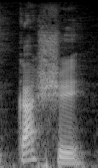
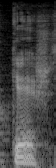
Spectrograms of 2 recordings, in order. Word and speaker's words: cache: entra a memória Cash esse termo vem do francês cachê pronunciou-se cachê não é cast cast vem do inglês tá E esse termo francês significa escondido Mas você pode falar cast se quiser o bom é e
